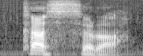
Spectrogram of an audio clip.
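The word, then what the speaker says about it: kasrah: This one is called kasra. K-A-S-R-A-H. Kasra, pronounced as kasra.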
